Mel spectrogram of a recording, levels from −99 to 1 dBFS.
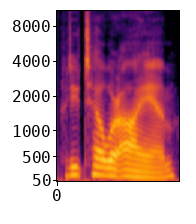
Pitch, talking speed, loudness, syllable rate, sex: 125 Hz, 295 wpm, -14 LUFS, 5.9 syllables/s, male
